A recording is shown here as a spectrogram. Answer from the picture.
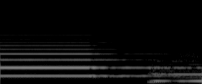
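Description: Organ holding a steady chord that stops about a second in. After a brief lull, a new, lower-voiced organ chord enters about a second and a half in.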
